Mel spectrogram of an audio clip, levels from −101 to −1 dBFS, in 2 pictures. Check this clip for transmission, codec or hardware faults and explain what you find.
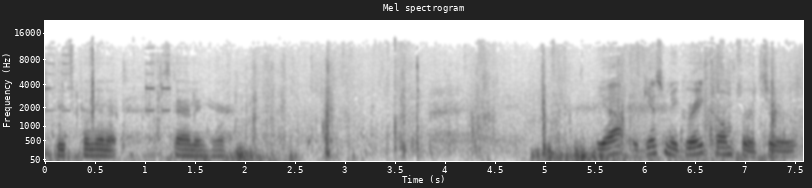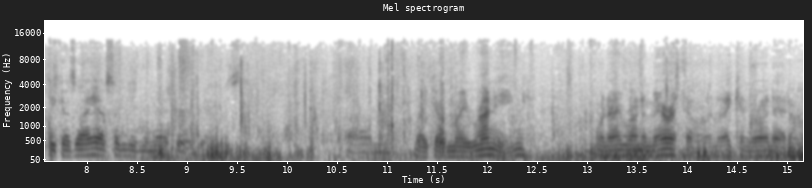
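Two problems: coding damage all the way through, and bursts of reception errors on top.

MP2 compression runs throughout. The sound is dull and grainy with a gurgling edge, likely from MPEG Layer II at a low rate, something like 80 kbps, where upper sub-bands get switched off and the remaining bands are coarsely quantised.

DAB burbling hits at 0.71–1.16 s, 5.12–5.28 s, 6.89–7.71 s, 8.62–8.88 s, 10.92–11.21 s and 14.32–14.41 s. Bit errors slipping past error correction corrupt scale factors and samples, so single bands jump in level, giving short blips of noise. The 6.89 s burst is the longest and roughest.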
